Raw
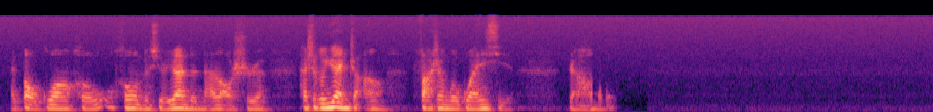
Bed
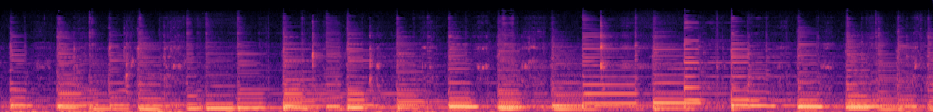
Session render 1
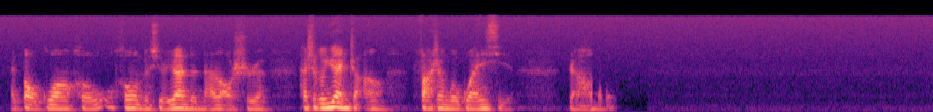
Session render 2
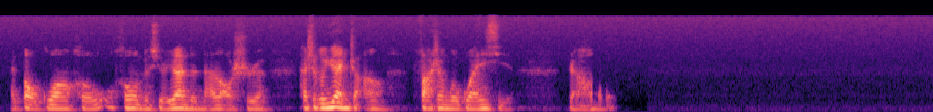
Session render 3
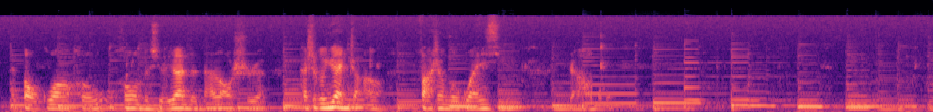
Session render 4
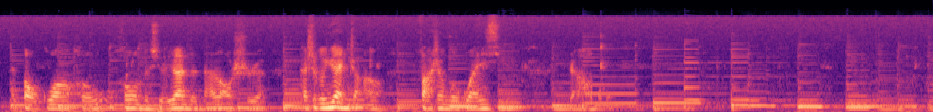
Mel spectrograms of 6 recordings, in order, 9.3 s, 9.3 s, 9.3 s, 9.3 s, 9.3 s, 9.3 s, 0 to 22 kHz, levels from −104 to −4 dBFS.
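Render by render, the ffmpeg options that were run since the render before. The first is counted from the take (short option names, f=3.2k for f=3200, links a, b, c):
-af anull
-af "afftdn=nr=6:nf=-51"
-filter_complex "[1:a]volume=-5.5dB[a];[0:a][a]amix=inputs=2:normalize=0"
-af "volume=4.5dB"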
